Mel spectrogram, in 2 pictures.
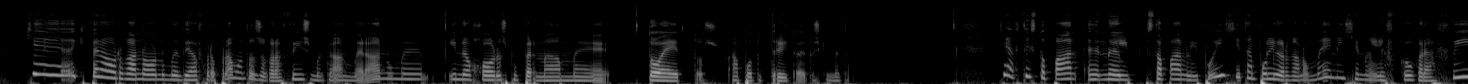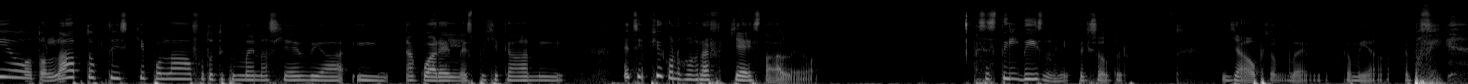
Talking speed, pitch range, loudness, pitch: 130 wpm, 175-255 Hz, -37 LUFS, 205 Hz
